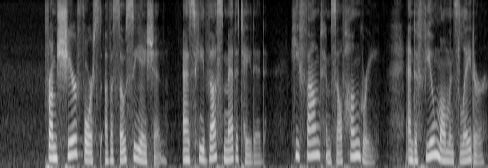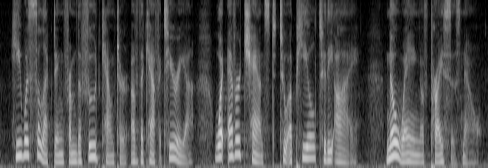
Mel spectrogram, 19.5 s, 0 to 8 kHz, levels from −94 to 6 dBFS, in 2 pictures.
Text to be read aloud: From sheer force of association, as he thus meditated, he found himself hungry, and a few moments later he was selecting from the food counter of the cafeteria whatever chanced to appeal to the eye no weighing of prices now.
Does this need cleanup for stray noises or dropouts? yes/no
no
